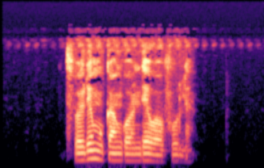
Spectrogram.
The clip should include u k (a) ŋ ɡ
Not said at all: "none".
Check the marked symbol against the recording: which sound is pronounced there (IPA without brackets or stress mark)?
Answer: a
